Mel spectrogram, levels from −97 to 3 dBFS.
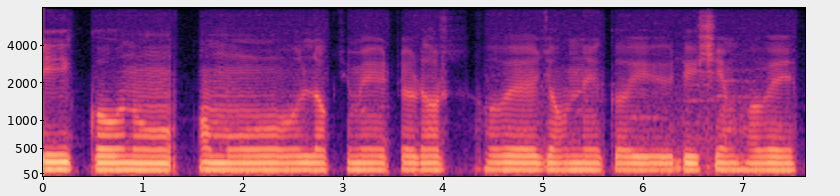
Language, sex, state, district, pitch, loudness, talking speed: Bhojpuri, male, Uttar Pradesh, Deoria, 120 Hz, -15 LUFS, 80 wpm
